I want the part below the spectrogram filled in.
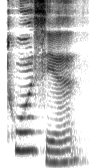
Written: tuoxie

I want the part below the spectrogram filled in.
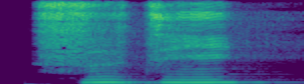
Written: siji

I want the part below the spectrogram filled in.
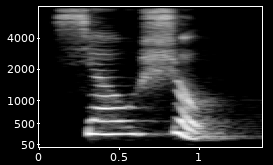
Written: xiaoshou

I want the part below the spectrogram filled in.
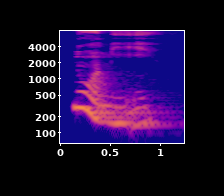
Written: nuomi

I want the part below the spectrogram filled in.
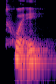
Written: tui

